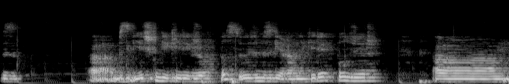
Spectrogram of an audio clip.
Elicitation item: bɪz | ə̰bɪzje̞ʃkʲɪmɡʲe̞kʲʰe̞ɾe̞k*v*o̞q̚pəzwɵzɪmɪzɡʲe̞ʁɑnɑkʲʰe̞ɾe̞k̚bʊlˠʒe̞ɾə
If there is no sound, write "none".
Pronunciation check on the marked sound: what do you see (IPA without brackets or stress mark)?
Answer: ʒ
